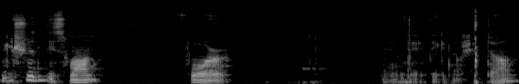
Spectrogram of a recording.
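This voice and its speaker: Speaking with a non-native accent, a man keeps his pitch fairly low. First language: not English. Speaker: networking tutorial instructor. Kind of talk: tutorial.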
